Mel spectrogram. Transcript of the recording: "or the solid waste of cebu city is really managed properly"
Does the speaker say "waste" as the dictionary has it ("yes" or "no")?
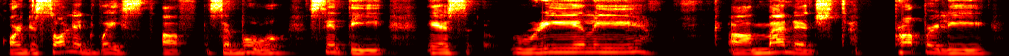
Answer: yes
